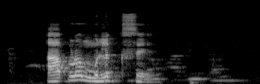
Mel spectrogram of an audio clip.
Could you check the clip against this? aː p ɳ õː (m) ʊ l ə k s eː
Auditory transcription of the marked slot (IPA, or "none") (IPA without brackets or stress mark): m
